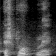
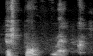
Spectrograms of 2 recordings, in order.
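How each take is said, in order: First: Laughing repeat. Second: stomach drawn out very slowly and softly, with ch said as k; slow demo. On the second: Teacher to students, demonstrating stomach slowly and softly. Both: Shown as a demonstration. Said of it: "यहाँ पे इसका meaning देखो".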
